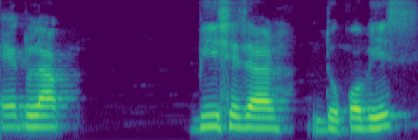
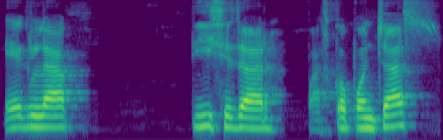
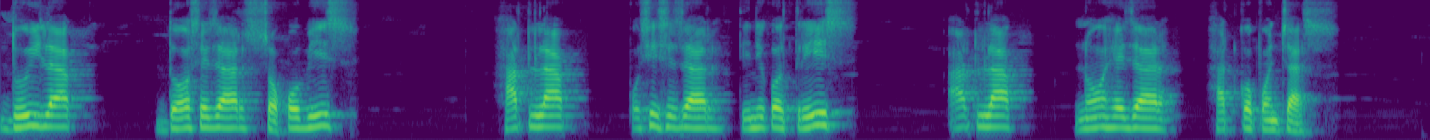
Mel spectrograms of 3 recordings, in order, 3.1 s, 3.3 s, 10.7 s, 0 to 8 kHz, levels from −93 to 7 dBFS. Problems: background sounds at intervals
